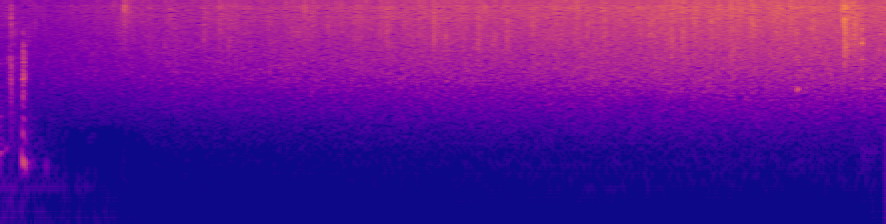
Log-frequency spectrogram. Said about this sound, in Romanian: E frig, plouă, e mohorât.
